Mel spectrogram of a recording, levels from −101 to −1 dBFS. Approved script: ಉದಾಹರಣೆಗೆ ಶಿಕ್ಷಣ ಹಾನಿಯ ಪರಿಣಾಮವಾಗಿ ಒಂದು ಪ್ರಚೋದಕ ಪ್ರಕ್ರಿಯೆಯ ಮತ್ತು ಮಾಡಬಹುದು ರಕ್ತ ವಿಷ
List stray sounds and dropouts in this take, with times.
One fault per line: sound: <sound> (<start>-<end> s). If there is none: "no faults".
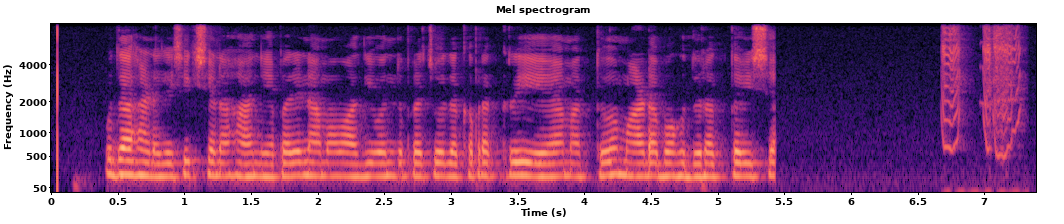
sound: squeak (6.7-7.3 s)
